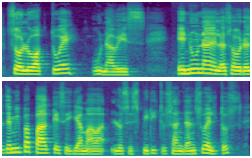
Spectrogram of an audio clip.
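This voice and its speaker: Older Colombian woman, plain-spoken. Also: low-pitched. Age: 60s or older. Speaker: doctor and professor, guest. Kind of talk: plain self-introduction.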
